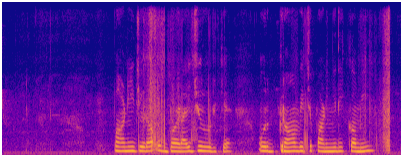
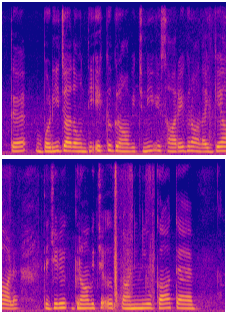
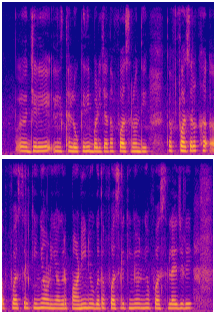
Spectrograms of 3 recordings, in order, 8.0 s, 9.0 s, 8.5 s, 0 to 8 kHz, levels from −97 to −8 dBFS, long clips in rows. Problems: background sounds at intervals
